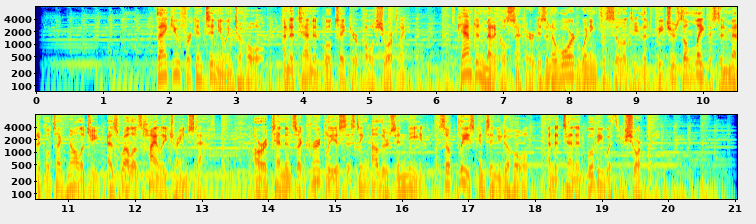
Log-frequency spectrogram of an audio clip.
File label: On Hold Read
